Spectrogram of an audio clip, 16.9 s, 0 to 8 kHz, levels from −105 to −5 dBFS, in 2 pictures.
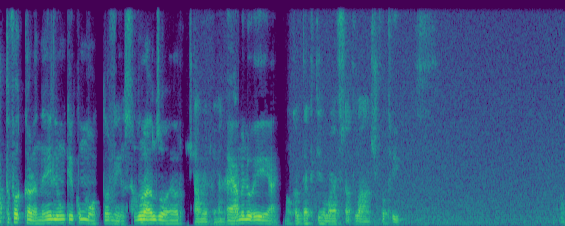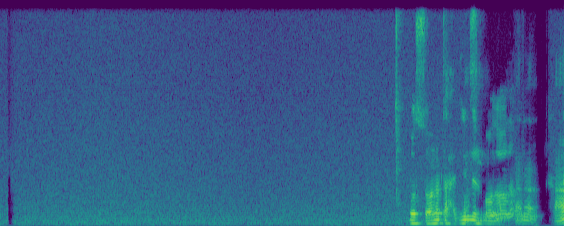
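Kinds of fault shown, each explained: Speech suppressed in double talk, at 0.57 to 0.82 s, 1.02 to 2.92 s, 3.61 to 4.36 s and 15.68 to 16.77 s: the talker's level collapses in patches, by roughly 40 dB at the deepest, so stretches of speech fade or break into fragments, with most of the long 1.02 to 2.92 s span affected. The cause is likely an echo canceller that, with both ends talking at once, could not tell this talker from loudspeaker echo and turned both down.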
